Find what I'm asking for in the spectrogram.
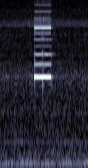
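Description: A PC motherboard with a graphics card installed gives a single short, clear electronic boot beep over a faint steady fan hum.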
